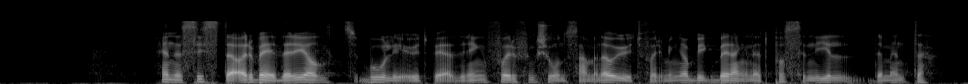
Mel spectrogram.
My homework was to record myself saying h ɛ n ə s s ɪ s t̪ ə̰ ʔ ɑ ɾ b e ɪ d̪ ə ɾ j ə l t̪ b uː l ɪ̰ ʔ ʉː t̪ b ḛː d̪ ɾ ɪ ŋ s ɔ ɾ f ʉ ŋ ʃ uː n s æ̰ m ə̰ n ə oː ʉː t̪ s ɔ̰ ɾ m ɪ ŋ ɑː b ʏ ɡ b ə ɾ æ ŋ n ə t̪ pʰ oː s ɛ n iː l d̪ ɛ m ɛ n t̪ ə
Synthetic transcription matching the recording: h ɛ n ə s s ɪ s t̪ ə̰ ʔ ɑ ɾ b e ɪ d̪ ə ɾ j ɑ l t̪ b uː l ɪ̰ ʔ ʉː t̪ b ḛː d̪ ɾ ɪ ŋ f ɔ ɾ f ʉ ŋ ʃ uː n s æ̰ m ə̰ n ə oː ʉː t̪ f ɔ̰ ɾ m ɪ ŋ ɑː b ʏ ɡ b ə ɾ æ ŋ n ə t̪ pʰ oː s ɛ n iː l d̪ ɛ m ɛ n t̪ ə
